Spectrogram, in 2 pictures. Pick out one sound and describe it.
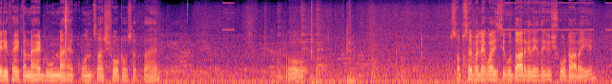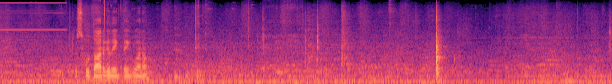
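Metal probes tap and click against a circuit board.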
